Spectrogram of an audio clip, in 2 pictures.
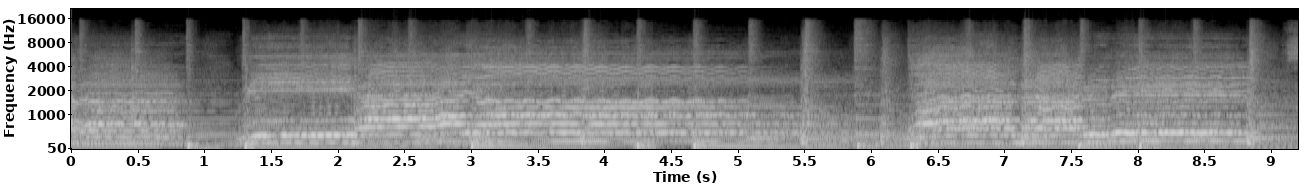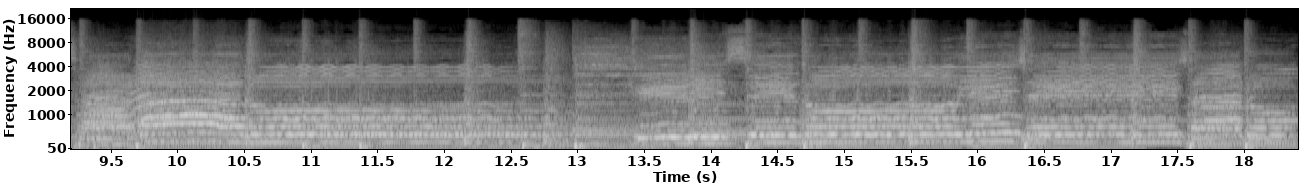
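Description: A worship team of mixed men's and women's voices singing a Korean praise song together into microphones, with instrumental accompaniment. Several long notes are held with vibrato.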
